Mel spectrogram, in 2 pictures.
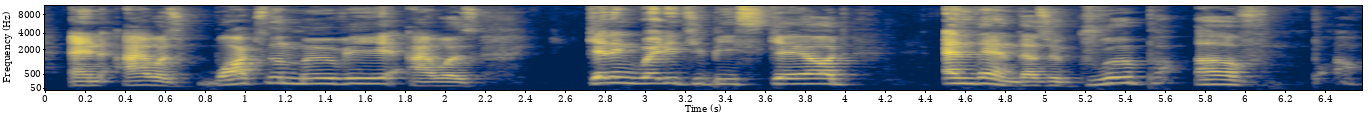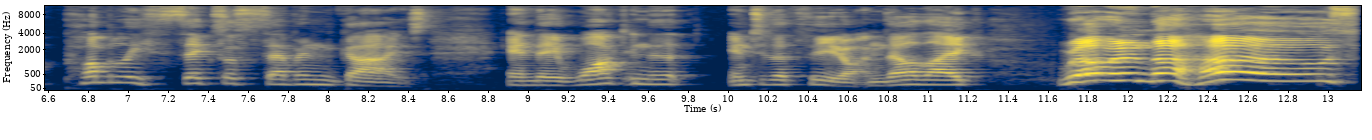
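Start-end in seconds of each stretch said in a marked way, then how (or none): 11.7-13.2 very slow, very loud, very high drawn-out shout. Retelling moviegoers entering a theater late: imitating guys shouting. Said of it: "they were shouting across the theater".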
